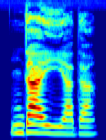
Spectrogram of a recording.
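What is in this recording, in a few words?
"nd'aiat", Sardinian, female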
